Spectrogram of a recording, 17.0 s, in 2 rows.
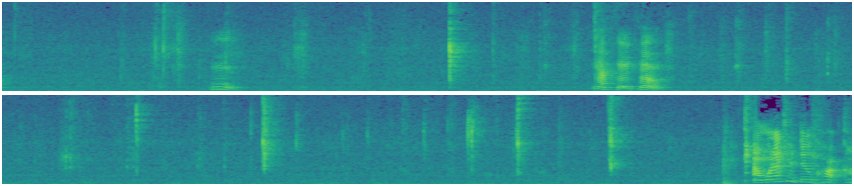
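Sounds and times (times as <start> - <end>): faint steady hum: 0.0 - 17.0
chewing with wet mouth clicks: 1.2 - 2.0, 4.4 - 5.8, 6.7 - 14.8.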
